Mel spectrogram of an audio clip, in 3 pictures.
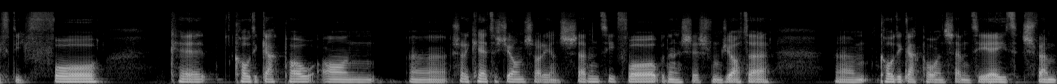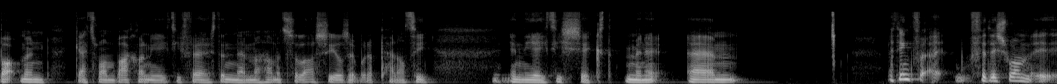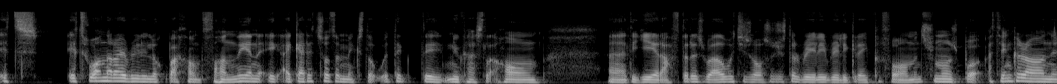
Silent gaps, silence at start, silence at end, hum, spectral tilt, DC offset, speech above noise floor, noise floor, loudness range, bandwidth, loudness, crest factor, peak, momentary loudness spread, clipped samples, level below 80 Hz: none; 0 s; 0 s; none; -6 dB/octave; under 0.1%; 48 dB; -74 dBFS; 4 LU; 12.5 kHz; -27 LUFS; 20 dB; -8 dBFS; 10 LU; under 0.1%; -64 dBFS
